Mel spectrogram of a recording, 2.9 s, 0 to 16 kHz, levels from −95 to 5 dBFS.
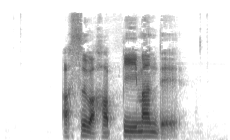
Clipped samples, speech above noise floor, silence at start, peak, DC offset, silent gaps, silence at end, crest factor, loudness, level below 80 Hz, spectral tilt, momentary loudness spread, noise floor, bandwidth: under 0.1%; over 70 dB; 0.8 s; 0 dBFS; under 0.1%; none; 0.65 s; 22 dB; -20 LUFS; -62 dBFS; -3.5 dB/octave; 13 LU; under -90 dBFS; 11.5 kHz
